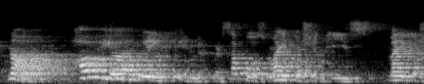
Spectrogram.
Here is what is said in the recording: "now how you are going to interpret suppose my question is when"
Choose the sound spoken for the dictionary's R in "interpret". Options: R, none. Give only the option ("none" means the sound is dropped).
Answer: none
